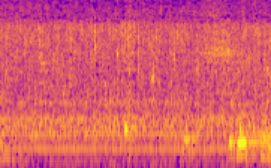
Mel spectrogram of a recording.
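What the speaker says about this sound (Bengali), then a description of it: "এখন হচ্ছে পেঁয়াজ দিব। পেঁয়াজটা একটু ভালোভাবে ভাজতে হবে।" Onions and a bay leaf frying in hot oil in a pan, giving a steady soft sizzle with faint crackles and a light stir near the end; no talking.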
